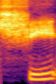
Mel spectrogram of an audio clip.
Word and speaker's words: qi: by your organs and there's something called chi energy which it's spelled qi.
